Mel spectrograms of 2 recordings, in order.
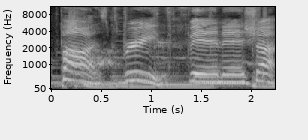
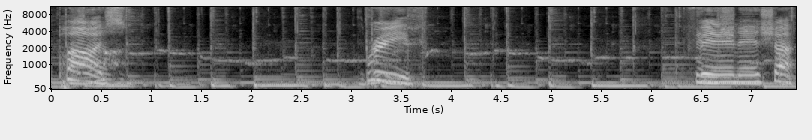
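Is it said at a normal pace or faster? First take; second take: faster; normal. First: It is said a little faster. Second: It is said at a slower, normal pace.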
